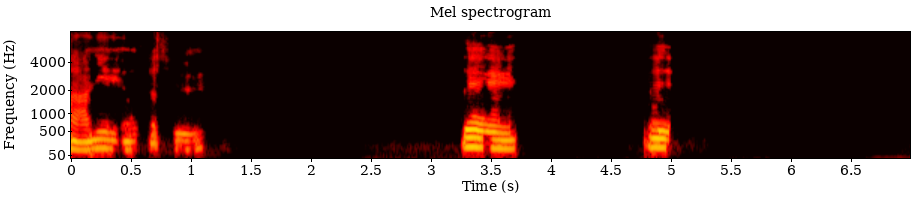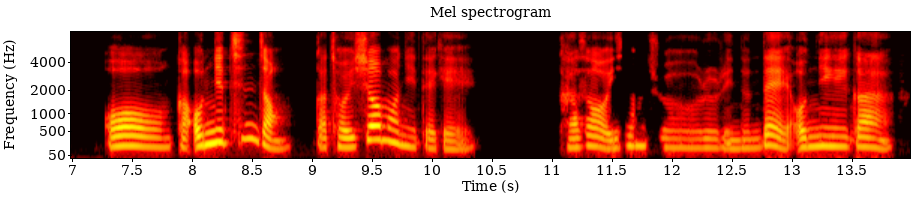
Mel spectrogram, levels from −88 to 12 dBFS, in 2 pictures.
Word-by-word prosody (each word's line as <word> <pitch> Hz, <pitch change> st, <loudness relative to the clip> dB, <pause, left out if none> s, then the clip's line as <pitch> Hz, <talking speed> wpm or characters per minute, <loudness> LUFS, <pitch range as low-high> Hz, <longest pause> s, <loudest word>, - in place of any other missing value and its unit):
아니에요 150 Hz, +3 st, -4 dB, 0.3 s
사실. 150 Hz, -1 st, -12 dB, 2.1 s
네. 165 Hz, -4 st, 0 dB, 1.1 s
네. 175 Hz, -2 st, -1 dB, 2.3 s
어. 200 Hz, 0 st, +6 dB
그러니까 180 Hz, 0 st, -3 dB
언니 245 Hz, +7 st, +6 dB
친정. 255 Hz, -, 0 dB, 0.2 s
그러니까 -, -, -3 dB
저희 180 Hz, 0 st, 0 dB
시어머니 275 Hz, -, +4 dB
댁에 75 Hz, -, -7 dB, 0.7 s
가서 175 Hz, 0 st, -1 dB
2-3 200 Hz, +6 st, -5 dB
주를 170 Hz, -2 st, -9 dB
있는데 165 Hz, +3 st, 0 dB
언니가 190 Hz, -2 st, 0 dB
175 Hz, 165 characters per minute, -23 LUFS, 165-200 Hz, 2.3 s, 어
